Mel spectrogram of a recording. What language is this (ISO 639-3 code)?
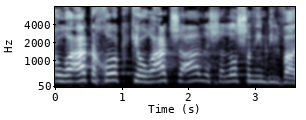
heb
